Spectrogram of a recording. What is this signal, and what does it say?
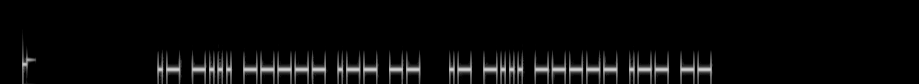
Morse code, heard as a keyed tone, about 28 wpm, 700 Hz. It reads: AB0WM AB0WM
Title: USA Call Signs Repeated 2x 28wpm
